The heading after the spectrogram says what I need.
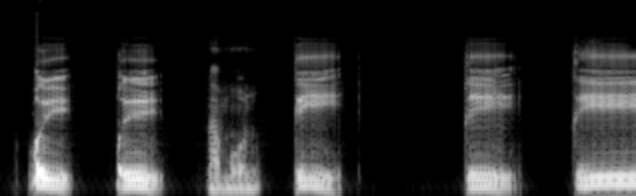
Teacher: Perhatikan sifat dan makhraj huruf qaf. Huruf qaf itu posisi makhrajnya berdekatan dengan huruf kaf. Jangan sampai dibaca terlalu ke dalam.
